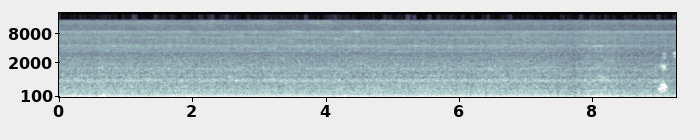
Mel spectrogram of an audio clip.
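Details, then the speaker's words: 1971 Buick Skylark V8 at idle after revival: low steady rumble with no knocking but still smoky, likely burning off Mystery Oil; owners suspect unhooked vacuum lines, may need idle set and oil change. "still smoky, but she's burning off some mystery oil probably still."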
